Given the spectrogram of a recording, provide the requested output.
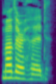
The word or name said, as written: motherhood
